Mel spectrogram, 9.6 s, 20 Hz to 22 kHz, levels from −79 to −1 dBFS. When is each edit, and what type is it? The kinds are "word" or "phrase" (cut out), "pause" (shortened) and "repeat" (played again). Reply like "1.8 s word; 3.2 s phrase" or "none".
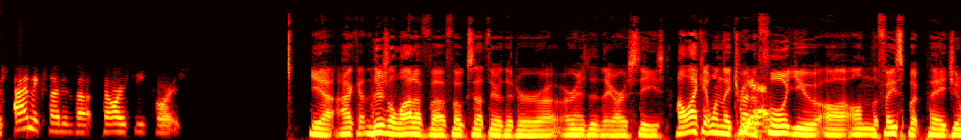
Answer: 6.7 s pause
